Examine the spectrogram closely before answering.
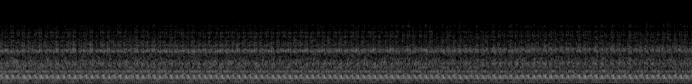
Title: Table fan making noise || Table fan shaft problem || shaft problem solved 🤗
